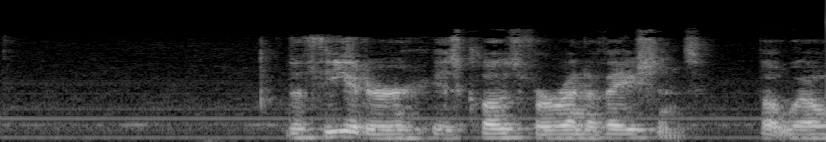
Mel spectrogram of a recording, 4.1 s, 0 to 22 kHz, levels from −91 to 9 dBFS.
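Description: A short bit of speech with nothing technically wrong to point at anywhere in it.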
